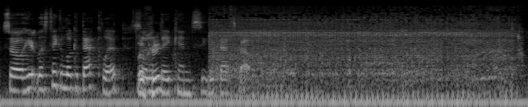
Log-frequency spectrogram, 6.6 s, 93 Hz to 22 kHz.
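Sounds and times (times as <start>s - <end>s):
speech: 0.0s - 3.6s
small motorized bicycle engine idling: 2.6s - 6.5s.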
